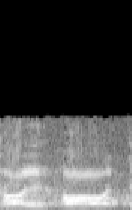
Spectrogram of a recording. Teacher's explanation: ਇੱਕ ਥਾਂ ਲਘੂ ਹੈ, ਇੱਕ ਥਾਂ ਦੀਰਘ ਹੈ, ਪਹਿਲਾਂ ਦੀਰਘ ਹੈ ਫਿਰ ਲਘੂ ਹੈ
